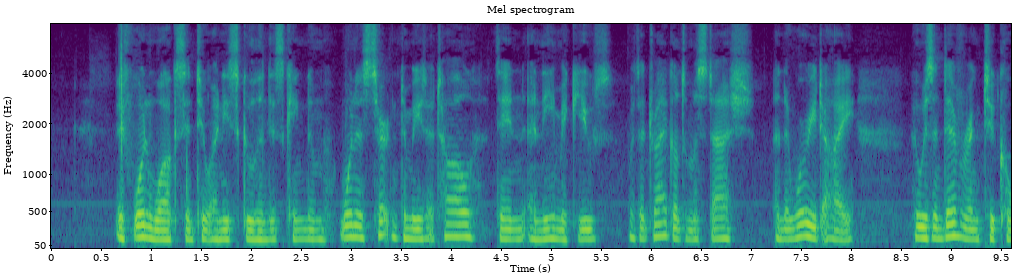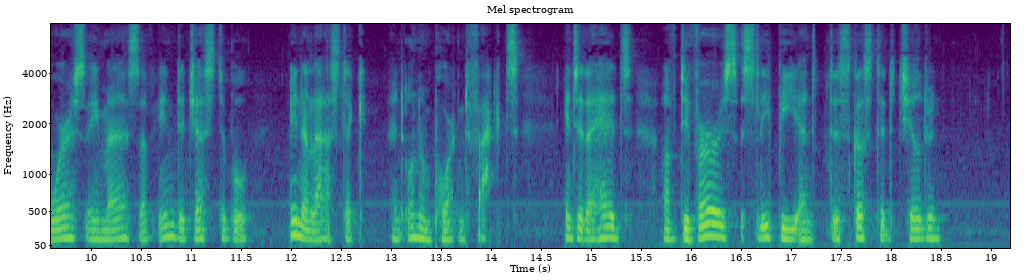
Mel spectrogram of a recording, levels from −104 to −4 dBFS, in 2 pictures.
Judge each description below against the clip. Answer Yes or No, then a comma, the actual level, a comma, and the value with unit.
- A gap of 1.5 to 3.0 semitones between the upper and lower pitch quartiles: Yes, narrow, 2.4 semitones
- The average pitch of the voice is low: Yes, low, 130 Hz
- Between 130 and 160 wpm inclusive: Yes, average, 155 wpm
